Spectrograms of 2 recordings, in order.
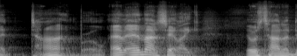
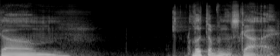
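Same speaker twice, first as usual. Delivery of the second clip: normal talking voice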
